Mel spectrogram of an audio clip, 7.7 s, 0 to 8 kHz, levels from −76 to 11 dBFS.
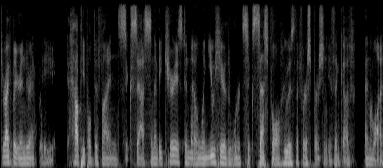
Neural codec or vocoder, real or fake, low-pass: codec, 24 kHz, 1.5 kbps, HILCodec; fake; 7.2 kHz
